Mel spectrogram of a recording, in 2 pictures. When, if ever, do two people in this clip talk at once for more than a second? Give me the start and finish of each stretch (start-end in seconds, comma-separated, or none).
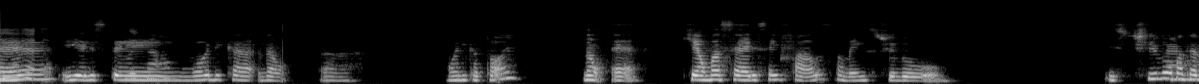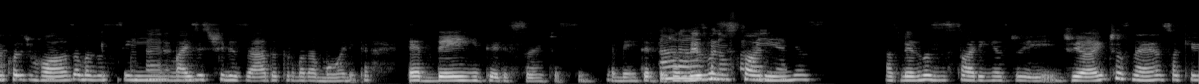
18.6-19.9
